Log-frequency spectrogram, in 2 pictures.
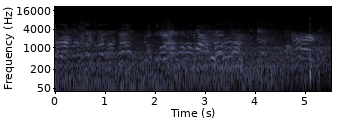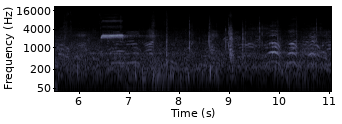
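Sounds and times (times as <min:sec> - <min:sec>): players and spectators shouting: 0:00.0 - 0:07.6
referee's whistle blast: 0:06.4 - 0:07.1.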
